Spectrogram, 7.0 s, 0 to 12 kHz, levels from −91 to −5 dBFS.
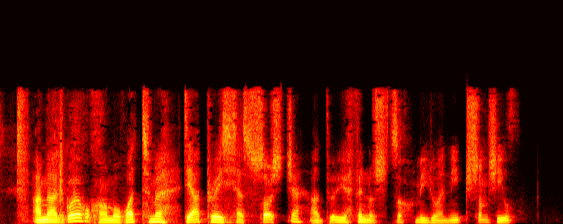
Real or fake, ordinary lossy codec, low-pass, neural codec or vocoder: fake; AAC, 32 kbps; 7.2 kHz; codec, 16 kHz, 0.5 kbps, X-Codec, HuBERT features, trained on LibriSpeech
